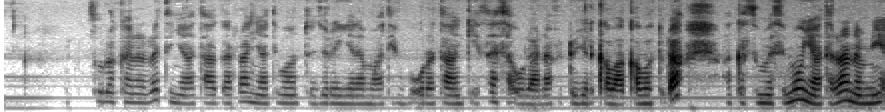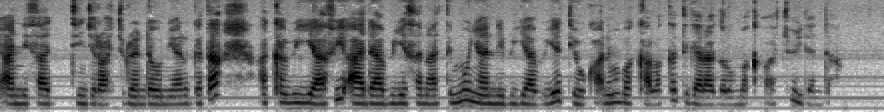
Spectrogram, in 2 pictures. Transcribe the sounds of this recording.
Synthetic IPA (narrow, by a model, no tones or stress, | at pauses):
sʊɾɐkɐnɐrːɐt̪ːɪɲaːt̪ʰaːɡɐrːaːɲaːt̪ɪwaːnt̪ɔd͡ʒɪɾe̞ːɲːɐnɐmaːt̪iːfbɐʔʊɾɐt̪ʰɐʔɐŋke̞ːsːasɐ̰ʔʊlaːnaːfɪd̪̥ːoːd͡ʒɐlkʼɐβaːkʼɐbɐt̪ʊᶑɐʔɐkːɐsʊmɐsɪmːo̞ːɲaːt̪ɐrːaːnɐmneːʔa̰nːɪsaːt̪ːɪɪnd͡ʒɪɾaːt͡ʃːuːd̪ɐnd̪ɐʔʊnɪɐɾɡɐt̪ɐʔɐkːɐbɪjːaːfɪʔaːd̪aːbɪjːɐsɐnaːt̪ːɪmːo̞ːɲaːnːebɪjːaːbɪjːɐt̪ːɪjo̞ːkʰa̰ːnɪmːoːbɐkːa̰ːbɐkːɐt̪ːɪɡɐɾaːɡɐɾuːmmːɐkʼɐba̰ːt͡ʃːuːnɪd̪ɐnd̪ɐʔɐ̥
